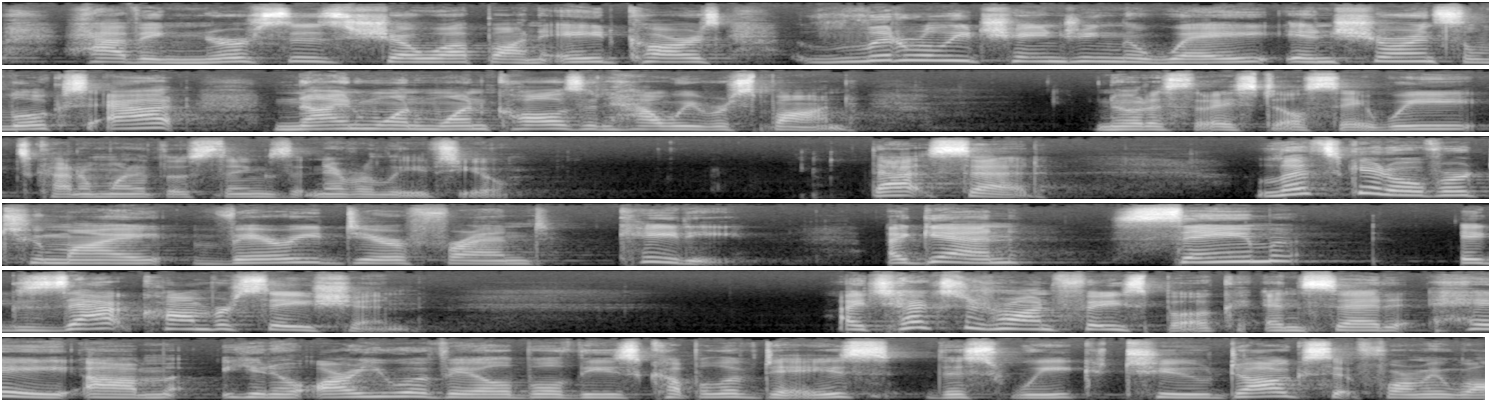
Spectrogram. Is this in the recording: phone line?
no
